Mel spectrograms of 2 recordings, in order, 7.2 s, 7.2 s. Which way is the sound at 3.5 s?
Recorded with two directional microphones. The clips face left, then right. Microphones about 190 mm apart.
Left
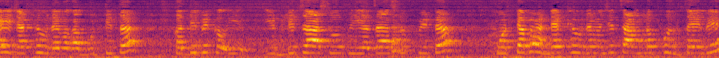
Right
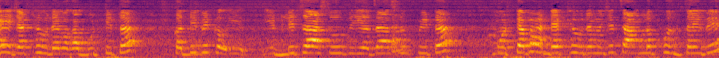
25° right (ahead or behind).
